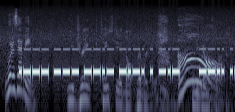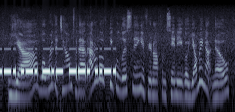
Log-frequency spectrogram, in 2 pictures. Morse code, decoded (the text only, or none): JOQCEK ZFRKGF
